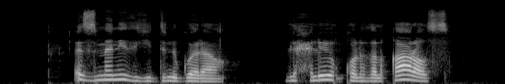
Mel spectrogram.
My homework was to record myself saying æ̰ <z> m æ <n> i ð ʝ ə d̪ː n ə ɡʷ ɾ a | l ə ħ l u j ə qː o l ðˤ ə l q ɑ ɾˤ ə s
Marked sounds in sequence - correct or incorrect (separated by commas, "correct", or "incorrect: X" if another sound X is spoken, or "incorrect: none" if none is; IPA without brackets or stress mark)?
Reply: correct, correct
